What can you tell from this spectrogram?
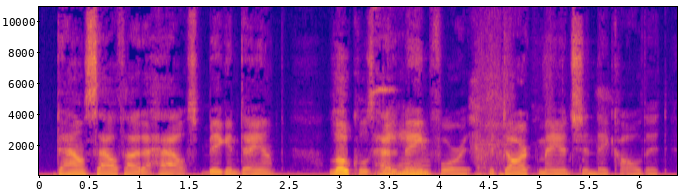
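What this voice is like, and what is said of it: Put-on Southern US accent. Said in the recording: “can do her southern accent really well.”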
